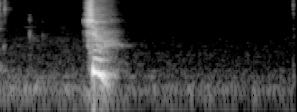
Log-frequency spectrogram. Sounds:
Sneeze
